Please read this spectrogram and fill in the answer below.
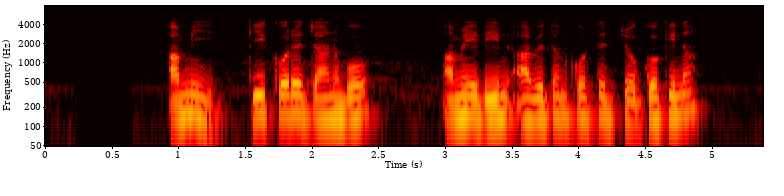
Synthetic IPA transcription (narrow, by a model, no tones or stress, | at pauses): amikikoɾed͡ʑanbo | amiɾina̰bed̪onkoɾt̪eɾd͡ʑoɡːokina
